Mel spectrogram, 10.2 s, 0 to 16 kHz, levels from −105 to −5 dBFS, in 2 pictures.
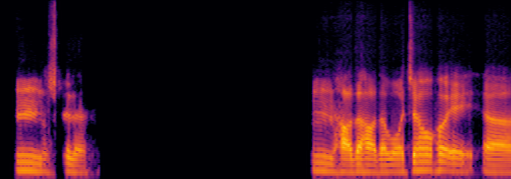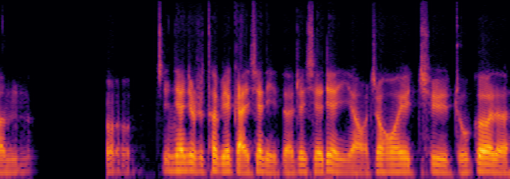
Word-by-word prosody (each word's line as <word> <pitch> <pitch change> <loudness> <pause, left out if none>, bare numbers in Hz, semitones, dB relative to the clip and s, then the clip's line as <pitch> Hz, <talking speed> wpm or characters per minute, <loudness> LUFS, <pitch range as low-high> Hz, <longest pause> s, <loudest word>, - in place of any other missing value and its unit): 嗯， 125 -4 -1
是 105 +3 -5
的。 95 -3 -4 2.2
嗯， 120 -3 -5
好 100 -1 +5
的 110 - +5
好 105 -2 +4
的， 105 - +2
我 105 0 0
之 125 - +1
后 130 -1 +3
会 130 -3 +1
嗯， 105 - +2
呃， 95 -2 +2 1.5
今 115 - -12
天 120 0 +3
就 125 -1 0
是 110 - -10
特 125 - 0
别 115 0 +1
感 90 - +3
谢 115 - 0
你 95 -4 -6
的 90 - -6
这 105 - -5
些 105 +1 -1
建 115 -5 0
议 95 - -10
啊， 90 -1 -2
我 85 - -9
之 105 - -3
后 105 - -3
会 105 0 0
去 100 -2 -6
逐 95 +3 -9
个 110 +1 +5
地 90 -3 -1
105 Hz, 215 characters per minute, -29 LUFS, 100-115 Hz, 2.2 s, 好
